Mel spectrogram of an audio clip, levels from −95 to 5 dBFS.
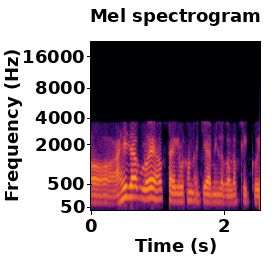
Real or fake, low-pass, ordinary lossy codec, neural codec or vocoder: real; 3.6 kHz; none; none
